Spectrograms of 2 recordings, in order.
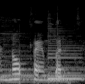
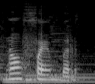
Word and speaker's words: November: berlaku di bulan november biasanya diucapkan dengan kata movember padahal yang benar yaitu november ingat ya februari november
